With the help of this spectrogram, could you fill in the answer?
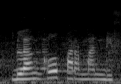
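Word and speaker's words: Blanco par Mandif: Restorannya salah satunya ada di Ubud, namanya Blanco Parmandif, bener nggak aku pronounce-nya?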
